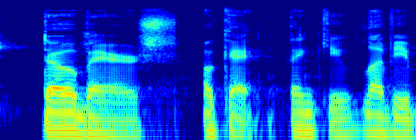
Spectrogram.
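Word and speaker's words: Doberge: then there's doberg's cake wait doe bird hold on yeah is it doe birch or how do you say it doe bears okay thank you love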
